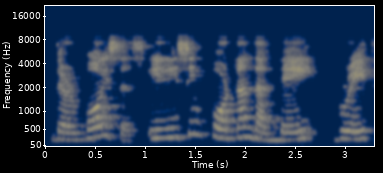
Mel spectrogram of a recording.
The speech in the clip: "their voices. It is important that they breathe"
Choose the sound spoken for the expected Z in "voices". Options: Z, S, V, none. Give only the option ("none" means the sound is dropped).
S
